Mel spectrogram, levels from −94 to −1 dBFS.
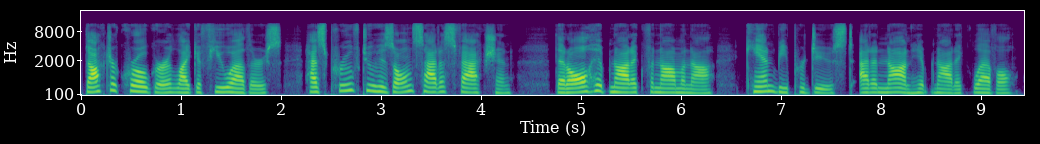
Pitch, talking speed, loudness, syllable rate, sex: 200 Hz, 155 wpm, -21 LUFS, 4.9 syllables/s, female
